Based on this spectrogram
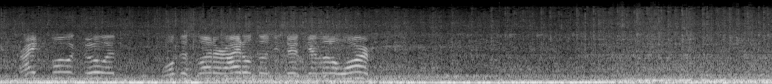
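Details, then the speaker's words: Chevy 350 small-block V8 swapped into a Suzuki Sidekick, idling while warming up, with an air bubble in the cooling system leaving no coolant in the motor: lumpy, choppy idle that stumbles and surges; rough idle, later running better. "warm uhoh trying to get a little choppy [Music] here"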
